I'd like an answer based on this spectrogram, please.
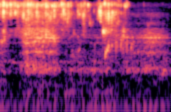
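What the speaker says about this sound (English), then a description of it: "as running water" Water runs from a tap into a sink, a steady close splashing rush with faint drips, heard alone without talk.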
